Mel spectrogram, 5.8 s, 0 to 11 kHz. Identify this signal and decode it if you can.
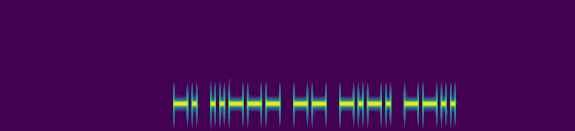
Morse code, heard as a keyed tone, about 26 wpm, 700 Hz. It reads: N2MCZ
